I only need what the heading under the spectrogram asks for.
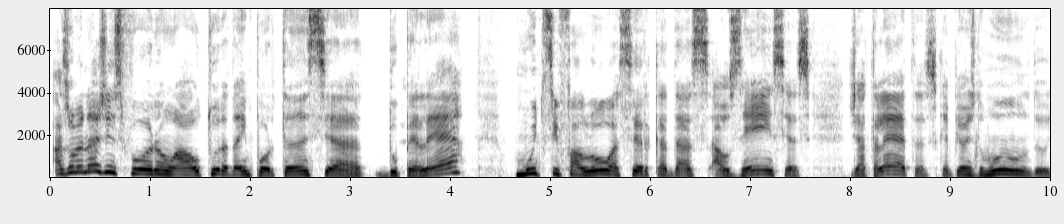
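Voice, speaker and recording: A man with a normal speaking voice, fairly high pitch and ordinary pitch variation, at a fairly slow pace with very even loudness, in a dry, close sound with no echo. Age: 50s. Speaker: radio host. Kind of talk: radio interview.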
